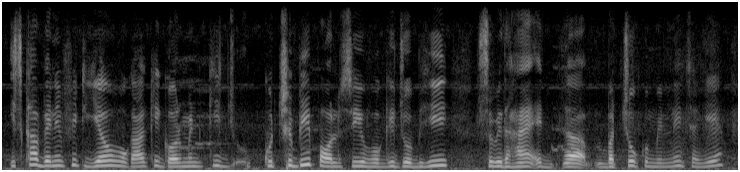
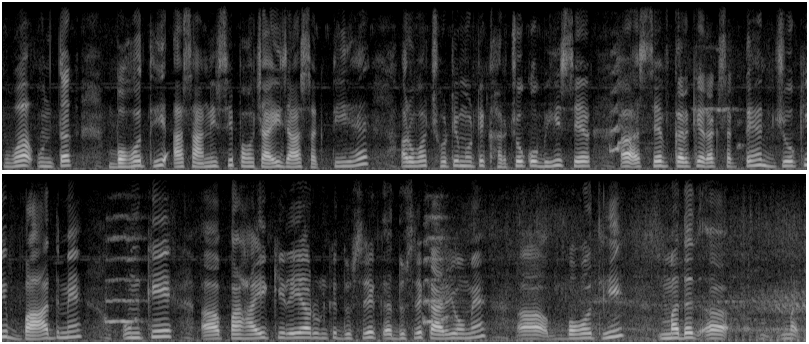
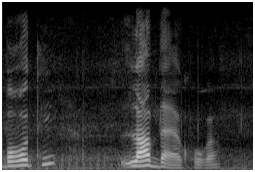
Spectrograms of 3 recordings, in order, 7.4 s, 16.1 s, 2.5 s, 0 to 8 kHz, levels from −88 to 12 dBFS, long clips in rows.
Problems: constant background noise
